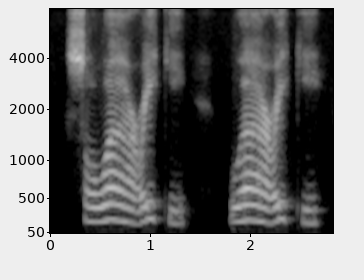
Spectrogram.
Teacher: Ain is from the middle of the throat, kaf is from the musta'aliya letters. Musta'aliya letters are your heavy letters, so you will make swad and kaf heavy.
